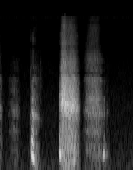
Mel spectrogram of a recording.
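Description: A storyteller's voice making short non-word vocal sounds: a brief voiced sound about half a second in, then a sharp, breathy burst about a second in, followed by a fainter one.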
